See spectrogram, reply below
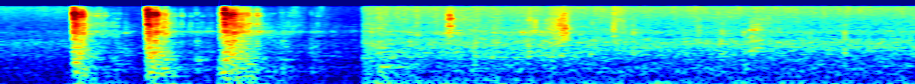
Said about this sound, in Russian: Я постучал в дверь, кто-то кричит через дверь вызвать полицию.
